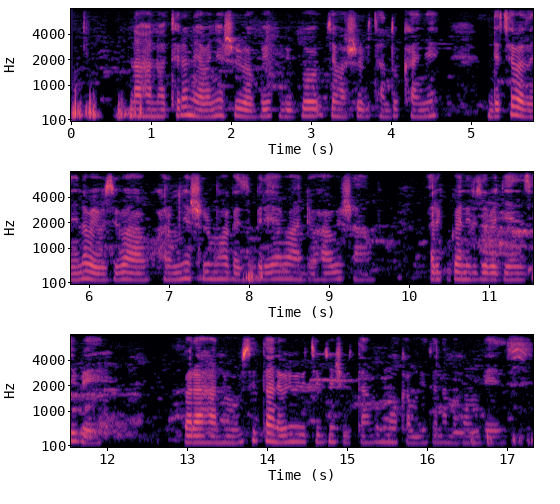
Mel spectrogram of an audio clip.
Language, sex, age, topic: Kinyarwanda, female, 36-49, education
